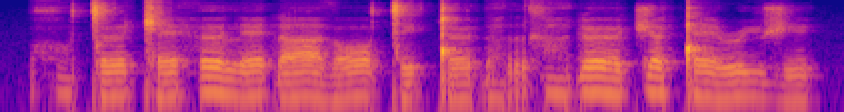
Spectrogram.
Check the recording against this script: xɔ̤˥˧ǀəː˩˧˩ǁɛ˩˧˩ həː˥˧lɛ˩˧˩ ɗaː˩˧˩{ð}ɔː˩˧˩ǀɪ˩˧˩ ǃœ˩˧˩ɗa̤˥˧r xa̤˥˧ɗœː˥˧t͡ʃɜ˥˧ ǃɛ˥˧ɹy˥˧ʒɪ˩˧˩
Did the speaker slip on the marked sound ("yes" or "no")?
no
